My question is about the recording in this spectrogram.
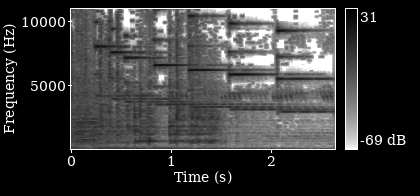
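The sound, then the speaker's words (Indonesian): A metal cooking pot lying on the floor of a dark back kitchen of a house is tripped over by someone's foot and clatters loudly on the hard floor, a burst of bright metallic clangs with a ringing tone that slowly fades over a couple of seconds. “Kaki Doni tersandung panci yang ada di lantai.”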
